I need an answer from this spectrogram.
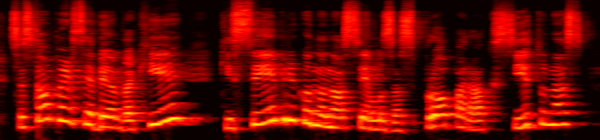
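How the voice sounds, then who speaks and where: A woman's voice: sits high, sing-song, fairly quick. A woman teacher from Brazil giving a recorded video lesson for children, explaining step by step and often checking in with her pupils. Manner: patient, explaining step by step with frequent check-ins.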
